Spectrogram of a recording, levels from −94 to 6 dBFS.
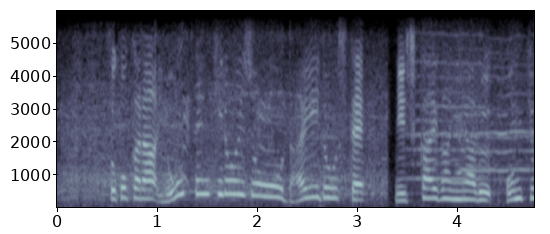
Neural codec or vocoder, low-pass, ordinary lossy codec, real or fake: none; 5.4 kHz; Opus, 32 kbps; real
